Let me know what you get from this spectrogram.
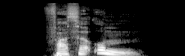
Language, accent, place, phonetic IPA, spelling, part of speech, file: German, Germany, Berlin, [ˌfasə ˈʊm], fasse um, verb, De-fasse um.ogg
- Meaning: inflection of umfassen: 1. first-person singular present 2. first/third-person singular subjunctive I 3. singular imperative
